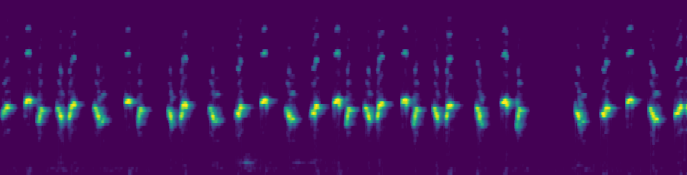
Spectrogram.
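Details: Sooty-headed bulbul singing energetically to encourage quiet birds to join in: continuous bubbling chains of short whistled notes, one brief gap, then the phrases carry on.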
